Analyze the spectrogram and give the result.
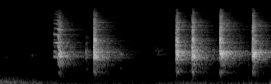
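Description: A double-sided turkey call played on its thicker-walled left, cutting side makes sharp, raspy cutting notes, not a sweet hen sound: two quick bursts, a pause, then four more in a fast, choppy series, loud with no talking.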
